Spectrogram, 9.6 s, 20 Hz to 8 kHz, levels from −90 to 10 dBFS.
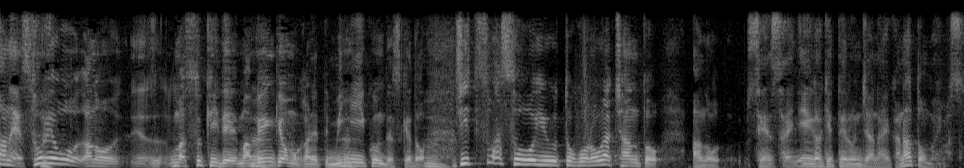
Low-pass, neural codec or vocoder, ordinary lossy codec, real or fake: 7.2 kHz; none; none; real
